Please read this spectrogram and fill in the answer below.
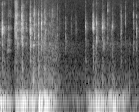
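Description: Typing on a computer keyboard, picked up by a call participant's microphone: two quick runs of key clicks with a short pause between.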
